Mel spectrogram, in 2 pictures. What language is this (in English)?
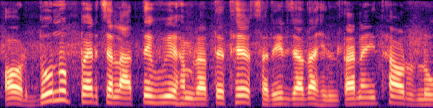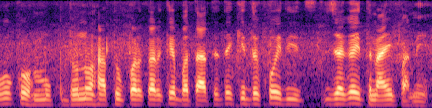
Hindi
